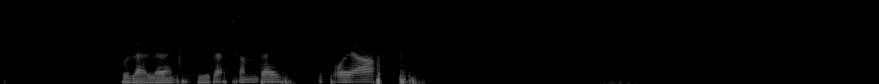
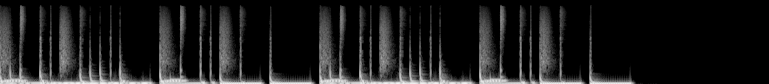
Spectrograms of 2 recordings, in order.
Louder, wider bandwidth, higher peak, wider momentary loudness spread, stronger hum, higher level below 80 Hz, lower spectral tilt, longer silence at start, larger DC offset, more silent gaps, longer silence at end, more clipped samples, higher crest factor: second, -47 LUFS vs -15 LUFS; second, 13 kHz vs 15.5 kHz; second, -28 dBFS vs 0 dBFS; first, 10 LU vs 6 LU; neither; second, -66 dBFS vs -10 dBFS; first, -8 dB/octave vs -6.5 dB/octave; first, 1.2 s vs 0 s; neither; neither; first, 4.55 s vs 1.35 s; neither; first, 24 dB vs 10 dB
